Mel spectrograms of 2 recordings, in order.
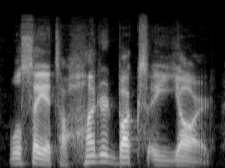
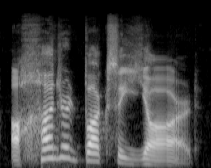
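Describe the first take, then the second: First: Said in the usual way. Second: "A hundred bucks a yard" said slowly, each word weighted; slow emphatic repeat. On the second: Shown as a demonstration. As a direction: lean on it slowly to make the figure land. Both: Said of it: "I'll say this".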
